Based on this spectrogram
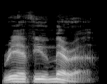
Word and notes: rearview mirror: British English

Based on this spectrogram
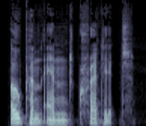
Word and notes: open-end credit: British English

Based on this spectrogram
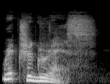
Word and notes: retrogress: British English

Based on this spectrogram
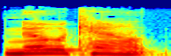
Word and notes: no-account: American English

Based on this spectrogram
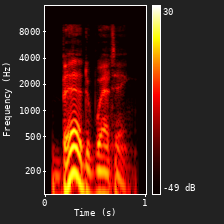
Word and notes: bed-wetting: British English

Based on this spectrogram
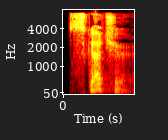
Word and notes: scutcher: British English

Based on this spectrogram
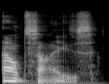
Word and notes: outsize: British English

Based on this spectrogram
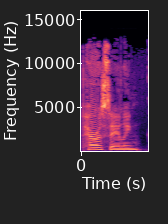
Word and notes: parasailing: American English

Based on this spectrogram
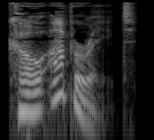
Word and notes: co-operate: British English

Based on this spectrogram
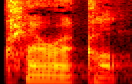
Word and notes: clerical: American English

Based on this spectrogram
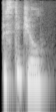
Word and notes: vestigial: British English

